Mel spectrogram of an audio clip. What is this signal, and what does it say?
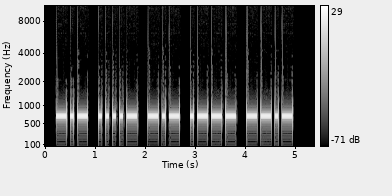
Morse code, heard as a keyed tone, about 17 wpm, 700 Hz. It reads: K4KJQ
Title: USA Call Signs - 5 Characters - 2x Character Spacing - 17wpm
